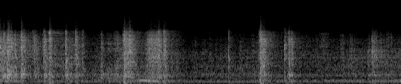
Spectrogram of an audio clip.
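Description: Steel ball bearings rolling along the rails of a mechanical demonstration board, giving irregular clicks and clacks as they knock along the track and trip the switches that release the next pattern of balls. The loudest click comes about two and a half seconds in.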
